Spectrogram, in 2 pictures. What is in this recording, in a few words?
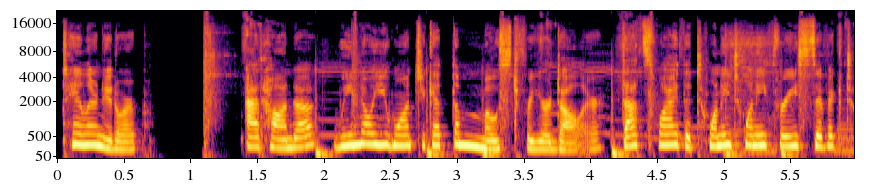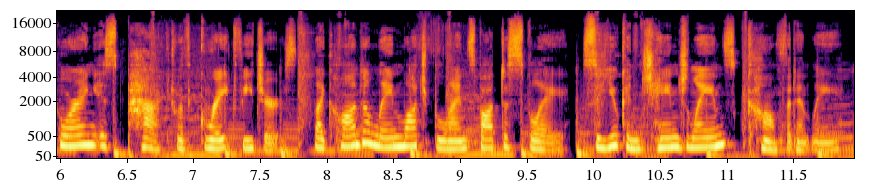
Commercial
